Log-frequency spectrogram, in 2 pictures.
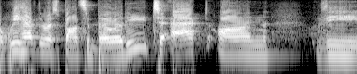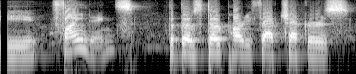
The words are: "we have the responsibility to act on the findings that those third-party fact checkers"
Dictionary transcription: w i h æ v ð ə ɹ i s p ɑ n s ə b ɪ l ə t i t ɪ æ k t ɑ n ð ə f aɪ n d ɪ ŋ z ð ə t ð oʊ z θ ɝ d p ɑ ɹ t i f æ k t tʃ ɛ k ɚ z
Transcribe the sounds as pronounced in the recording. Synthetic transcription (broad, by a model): w i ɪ v ð ə ɹ i s p ɑ n s ə b ɪ l ə t i t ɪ æ k t n ð ə f aɪ n d ɪ ŋ z ð ə t ð oʊ z θ ɝ d p ɑ ɹ t i f æ k tʃ ɛ k ɚ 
